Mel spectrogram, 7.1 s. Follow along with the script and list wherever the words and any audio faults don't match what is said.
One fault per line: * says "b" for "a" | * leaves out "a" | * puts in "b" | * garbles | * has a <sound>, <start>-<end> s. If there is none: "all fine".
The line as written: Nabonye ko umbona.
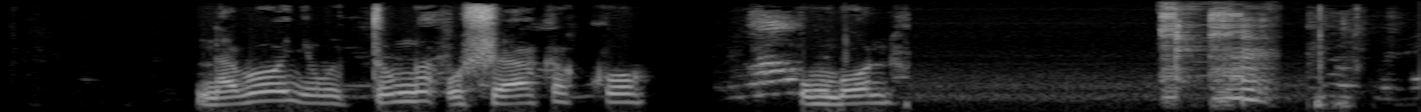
* puts in "ubutumwa ushaka"
* has a throat clearing, 5.8-6.4 s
